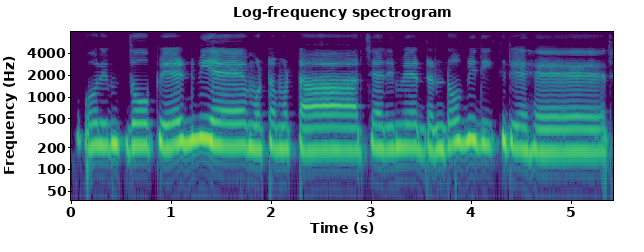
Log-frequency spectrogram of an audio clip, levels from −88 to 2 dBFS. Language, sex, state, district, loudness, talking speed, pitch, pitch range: Marwari, female, Rajasthan, Nagaur, -24 LUFS, 175 wpm, 210 Hz, 190-230 Hz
